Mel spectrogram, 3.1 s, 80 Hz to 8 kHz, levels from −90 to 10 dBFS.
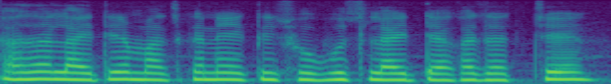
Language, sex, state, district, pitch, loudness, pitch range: Bengali, female, West Bengal, Cooch Behar, 235 Hz, -13 LUFS, 225-245 Hz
